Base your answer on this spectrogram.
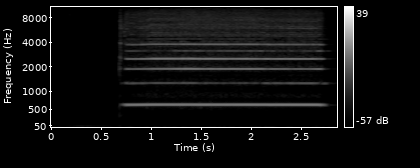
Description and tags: Part of the Good-sounds dataset of monophonic instrumental sounds.
instrument::piccolo
note::D#
octave::5
midi note::63
good-sounds-id::8206
good-sounds, neumann-U87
